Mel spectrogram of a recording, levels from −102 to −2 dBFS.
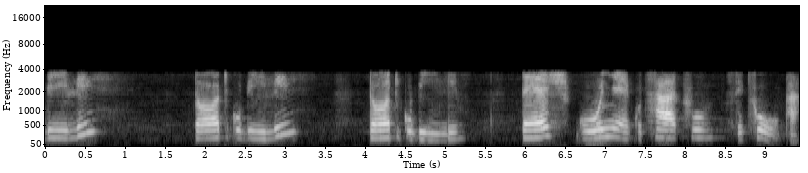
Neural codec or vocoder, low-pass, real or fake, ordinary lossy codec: codec, 44.1 kHz, 2.6 kbps, SNAC; 3.6 kHz; fake; none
